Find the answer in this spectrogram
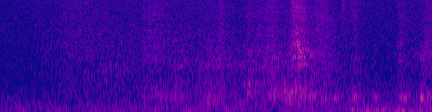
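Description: Faint rustling and shuffling of two people moving on a foam training mat as a grappling hold is released, with a steady low room hum and a soft brush about one and a half seconds in.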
